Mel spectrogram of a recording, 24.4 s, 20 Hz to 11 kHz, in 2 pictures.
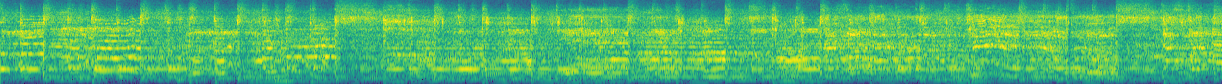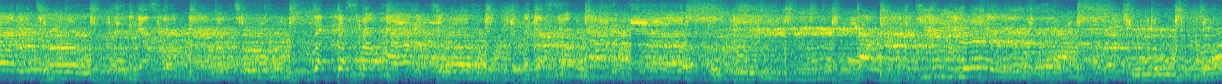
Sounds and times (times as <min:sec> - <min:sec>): Music: 0:00.0 - 0:24.4
Male singing: 0:05.1 - 0:24.4.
